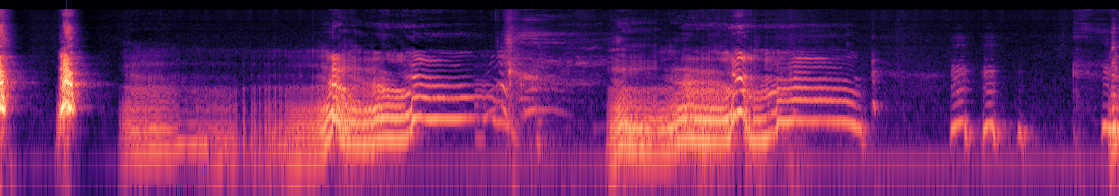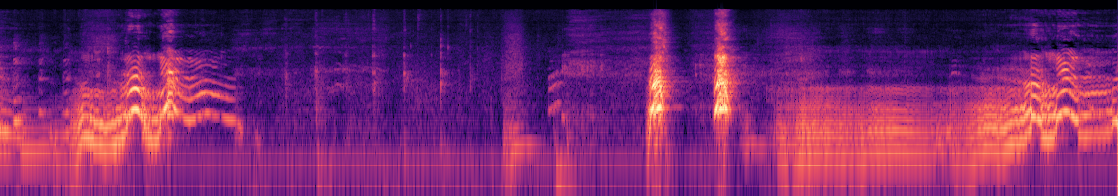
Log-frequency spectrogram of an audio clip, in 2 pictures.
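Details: Cookie, a female puppy nervous of a fidget spinner toy, makes long undulating whiny growls in bursts. Occasional sharp yips and barks cut through, with brief quiet gaps between.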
